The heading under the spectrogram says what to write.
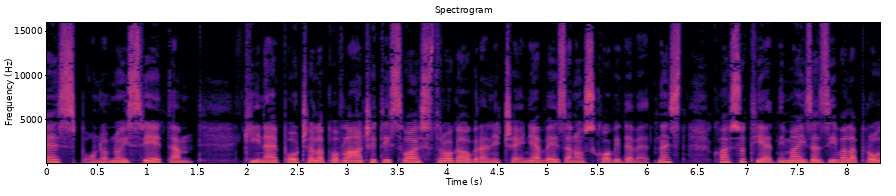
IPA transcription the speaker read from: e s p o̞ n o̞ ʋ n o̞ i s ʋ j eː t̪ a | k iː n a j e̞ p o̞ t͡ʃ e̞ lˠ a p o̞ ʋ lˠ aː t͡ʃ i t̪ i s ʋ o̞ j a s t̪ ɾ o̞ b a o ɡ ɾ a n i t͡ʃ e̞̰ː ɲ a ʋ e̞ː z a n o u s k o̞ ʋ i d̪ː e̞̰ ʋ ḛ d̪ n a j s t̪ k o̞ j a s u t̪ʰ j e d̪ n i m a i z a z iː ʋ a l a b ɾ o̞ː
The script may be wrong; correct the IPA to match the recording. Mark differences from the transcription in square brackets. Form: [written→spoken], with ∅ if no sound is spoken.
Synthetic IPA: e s p o̞ n o̞ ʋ n o̞ i s ʋ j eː t̪ a | k iː n a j e̞ p o̞ t͡ʃ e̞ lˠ a p o̞ ʋ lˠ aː t͡ʃ i t̪ i s ʋ o̞ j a s t̪ ɾ o̞ [b→ɡ] a o ɡ ɾ a n i t͡ʃ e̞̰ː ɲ a ʋ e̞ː z a n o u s k o̞ ʋ i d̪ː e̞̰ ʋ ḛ [d̪→t̪] n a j s t̪ k o̞ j a s u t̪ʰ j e d̪ n i m a i z a z iː ʋ a l a [b→p] ɾ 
